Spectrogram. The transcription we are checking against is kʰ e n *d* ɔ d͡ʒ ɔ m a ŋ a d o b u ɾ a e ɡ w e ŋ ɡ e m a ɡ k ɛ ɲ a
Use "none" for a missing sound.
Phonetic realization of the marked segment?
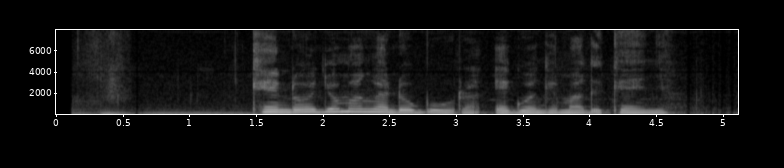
d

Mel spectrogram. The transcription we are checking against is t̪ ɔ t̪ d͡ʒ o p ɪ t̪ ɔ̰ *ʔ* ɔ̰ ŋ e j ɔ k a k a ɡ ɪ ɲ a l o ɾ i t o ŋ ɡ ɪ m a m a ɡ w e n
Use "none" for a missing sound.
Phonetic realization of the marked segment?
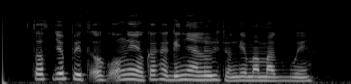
k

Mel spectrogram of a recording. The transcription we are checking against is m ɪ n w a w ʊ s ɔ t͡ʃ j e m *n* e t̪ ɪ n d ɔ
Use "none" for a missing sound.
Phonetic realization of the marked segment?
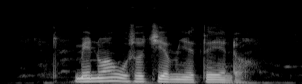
ɲ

